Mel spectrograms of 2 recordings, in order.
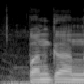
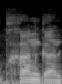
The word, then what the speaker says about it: Phangan: Панган — это, ну, если правильно говорить, то пханган через х. Но местные говорят панган.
